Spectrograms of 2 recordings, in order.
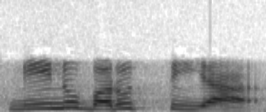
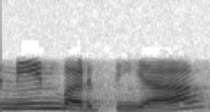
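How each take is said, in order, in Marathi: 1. हा वाक्यांश त्याच्या पूर्ण स्वरूपात म्हटला जातो. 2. हा वाक्यांश संक्षिप्त स्वरूपात म्हटला जातो. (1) "अशा प्रकारे आहे" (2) "बोलीमध्ये बोलते"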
